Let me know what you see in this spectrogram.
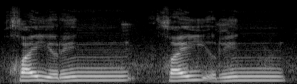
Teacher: خا یا زبر خی، خا کو ہم پر کر کے پڑھیں گے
